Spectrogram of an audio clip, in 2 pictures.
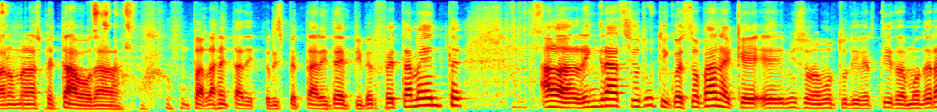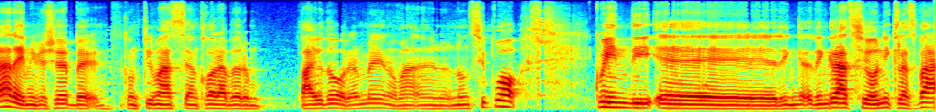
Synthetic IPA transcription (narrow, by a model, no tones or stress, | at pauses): anomːelaspet̪ːaːvod̪a | mparlament̪ad̪irispet̪ːaːɾeit̪ɛmpiperfet̪ːament̪e | alːoːɾariŋɡɾat̪sːjot̪ut̪ːikwest̪opaːnek̟emːisoːnomolt̪od̪ivert̪iːt̪od̪amːod̪eɾaːɾeːmːipjat͡ʃeɾɛbːekont̪inwasiaŋkoːɾaːveːɾeum | pajod̪ɔːɾealmeːnomanonsipwɔ | kwind̪iʔ | ririŋɡɾat̪sːjoniklasva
